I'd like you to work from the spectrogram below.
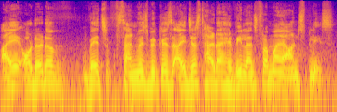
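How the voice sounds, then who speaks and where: An actor playing a laid-back young vlogger who talks in slang and keeps saying bro. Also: male voice, fairly high pitch, level tone, drawn-out words, slight background noise. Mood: defensive. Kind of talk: short film acting.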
